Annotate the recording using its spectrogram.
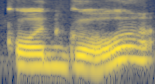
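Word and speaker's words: Kodego: and we also have another portfolio company called code go it's spelled as k-o-d-e-g-o and this is um also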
